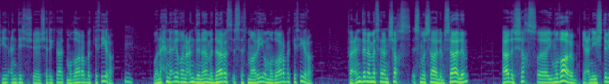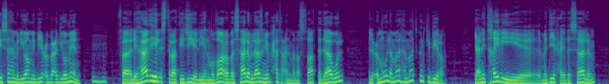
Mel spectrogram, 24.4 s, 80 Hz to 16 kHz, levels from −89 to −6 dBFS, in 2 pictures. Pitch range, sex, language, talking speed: 130-175 Hz, male, Arabic, 120 wpm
